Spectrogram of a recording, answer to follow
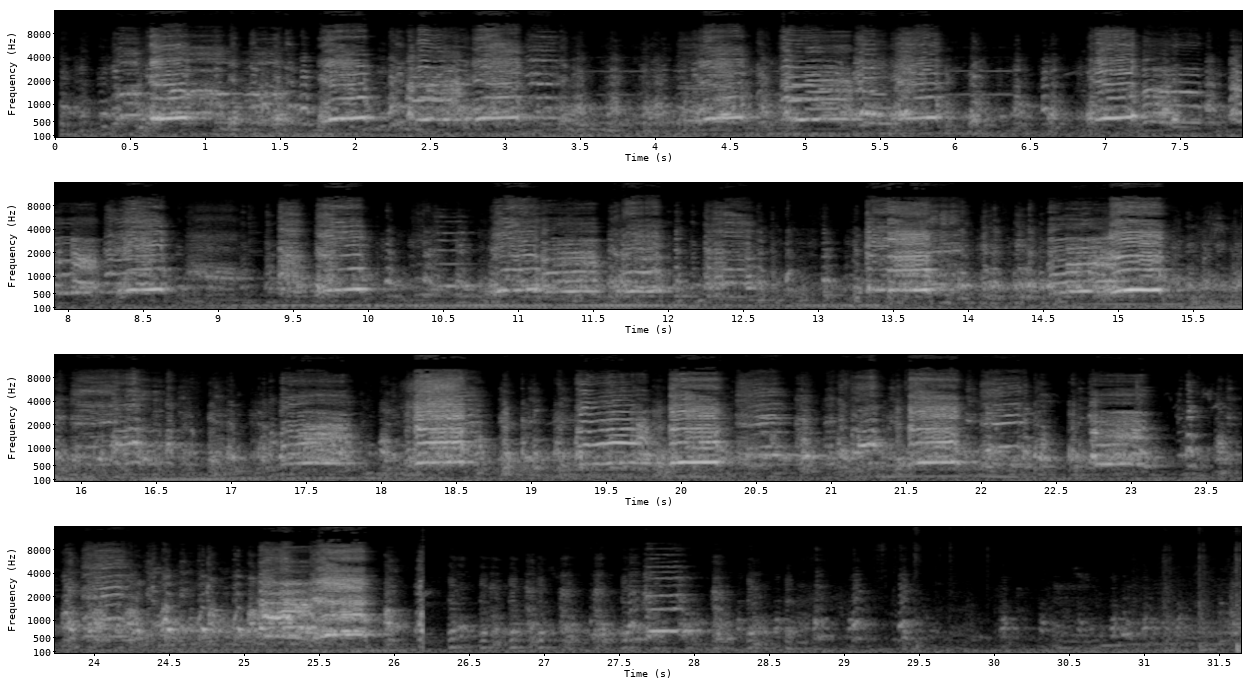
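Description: Aseel chickens clucking and crowing: a steady run of short pitched calls, one after another, that thins out in the last few seconds.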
